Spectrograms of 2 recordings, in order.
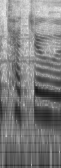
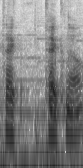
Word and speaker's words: Techo: But then I know techo is also a word that's hard to pronounce in English, you know. And how do you pronounce it? Techo. It's not techno? It's no techno, it's techo.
